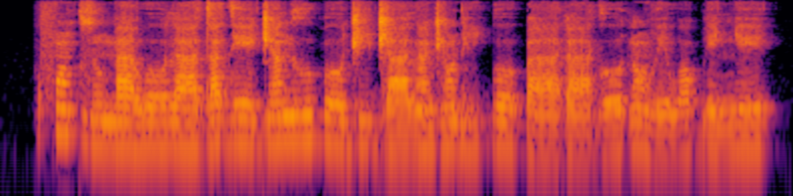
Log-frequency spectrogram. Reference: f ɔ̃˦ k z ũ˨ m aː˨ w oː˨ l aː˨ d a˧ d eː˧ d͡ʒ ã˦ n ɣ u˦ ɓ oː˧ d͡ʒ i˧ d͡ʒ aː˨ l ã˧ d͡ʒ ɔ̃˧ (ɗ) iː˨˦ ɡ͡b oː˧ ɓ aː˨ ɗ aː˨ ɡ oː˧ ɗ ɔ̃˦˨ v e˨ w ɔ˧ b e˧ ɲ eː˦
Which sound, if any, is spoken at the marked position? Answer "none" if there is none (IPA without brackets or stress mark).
ɗ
